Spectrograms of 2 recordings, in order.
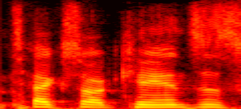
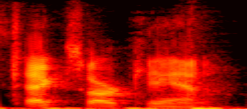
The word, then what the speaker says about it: Texarkana: talk about both sides does that mean you are saying text Arkansas because it's pluralized no oh no it's Tex our can yeah well let's get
